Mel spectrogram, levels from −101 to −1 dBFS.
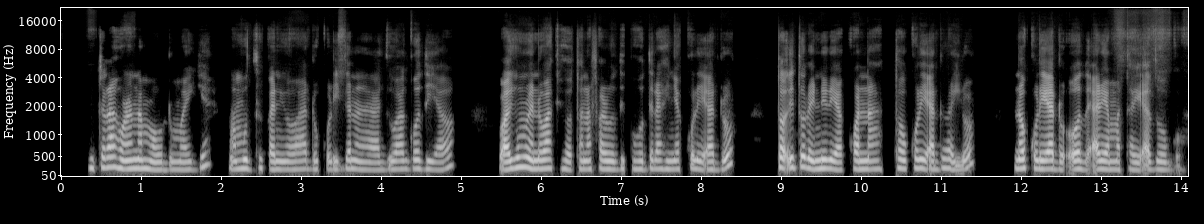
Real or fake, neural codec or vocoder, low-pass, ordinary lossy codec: fake; codec, 44.1 kHz, 7.8 kbps, DAC; none; none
